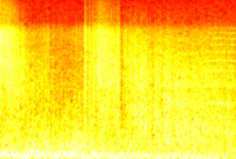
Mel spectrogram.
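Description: Tank gun fire striking and destroying a target during a Cold War battle exercise, a loud, dense, rumbling blast wash with heavy low-end roar sustained throughout, no voices.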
